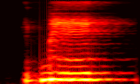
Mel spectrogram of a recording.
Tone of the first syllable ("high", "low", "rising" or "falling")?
high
